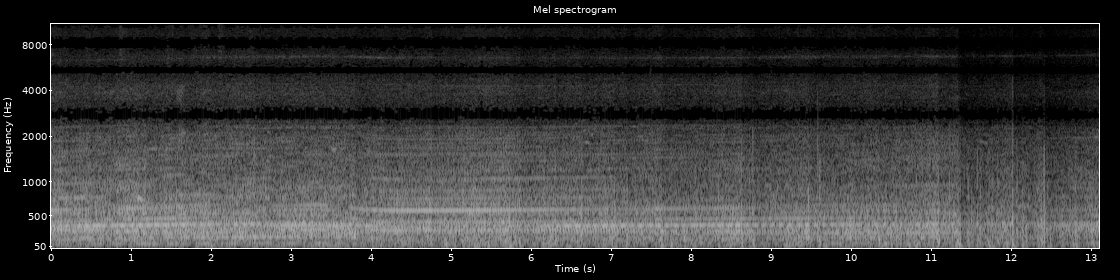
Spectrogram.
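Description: Crown Supercoach Series 2 bus under way, heard from inside: its engine runs steadily under a haze of road and wind noise.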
